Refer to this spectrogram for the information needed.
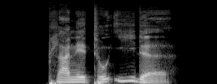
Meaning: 1. genitive singular of Planetoid 2. plural of Planetoid
- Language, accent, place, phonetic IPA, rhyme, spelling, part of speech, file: German, Germany, Berlin, [planetoˈiːdn̩], -iːdn̩, Planetoiden, noun, De-Planetoiden.ogg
